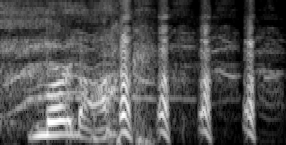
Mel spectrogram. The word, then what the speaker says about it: Murdaugh: It's written Alex Murdaugh, but it's Alec Murdaugh. Like E-L-I-C-K, Alec Murdaugh is how you're supposed to pronounce this guy's name.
